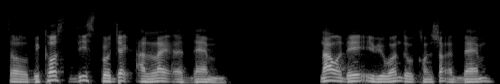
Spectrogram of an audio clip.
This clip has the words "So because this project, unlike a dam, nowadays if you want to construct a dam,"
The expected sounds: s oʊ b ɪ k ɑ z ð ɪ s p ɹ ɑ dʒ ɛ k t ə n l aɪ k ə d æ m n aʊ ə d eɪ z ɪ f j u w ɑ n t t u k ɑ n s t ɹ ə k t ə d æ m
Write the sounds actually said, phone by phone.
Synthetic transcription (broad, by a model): s oʊ b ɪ k ɑ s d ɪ s p ɹ ɑ dʒ ɛ k t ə l aɪ ə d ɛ m n aʊ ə d eɪ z ɪ f j u w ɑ n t t u k ɑ n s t ɹ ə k ə d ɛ m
